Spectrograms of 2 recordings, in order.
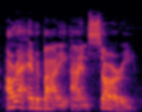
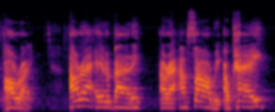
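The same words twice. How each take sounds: First: Resigned apology, falling at the end; giving-up apology. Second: Louder, grudging mock apology, pitched up; apology with attitude. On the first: Retold or imitated. Girl gives up and apologizes to everybody, resigned. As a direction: give in and apologize without the attitude. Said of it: "finally just gives up and says". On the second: Girl forced to apologize to the bus, with attitude. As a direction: throw out a sorry with attitude. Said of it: "do that without attitude".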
